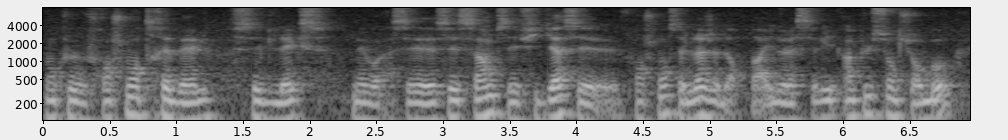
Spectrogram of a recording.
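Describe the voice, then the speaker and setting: Young man with a cold, mellow low voice, chatty card vlog in an echoey room. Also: fairly quick, a little hiss or hum. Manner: relaxed, chatty, with small restarts. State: has a cold, stuffy. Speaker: Pokémon card collector YouTuber. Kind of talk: casual card showcase vlog.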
